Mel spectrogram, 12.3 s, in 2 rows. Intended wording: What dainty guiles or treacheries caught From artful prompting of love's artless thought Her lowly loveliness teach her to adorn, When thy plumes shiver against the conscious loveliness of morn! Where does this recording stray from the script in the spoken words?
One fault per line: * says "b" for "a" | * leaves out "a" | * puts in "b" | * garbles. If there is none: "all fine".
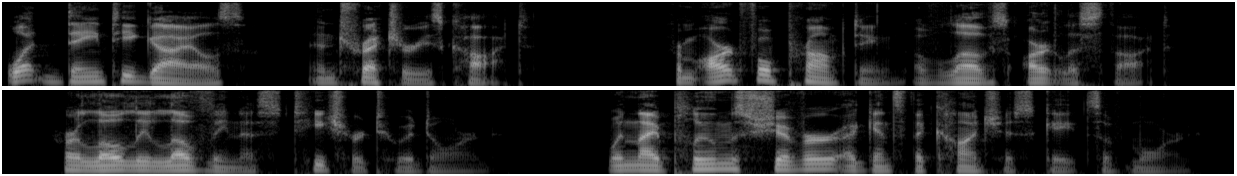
* says "and" for "or"
* says "gates" for "loveliness"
